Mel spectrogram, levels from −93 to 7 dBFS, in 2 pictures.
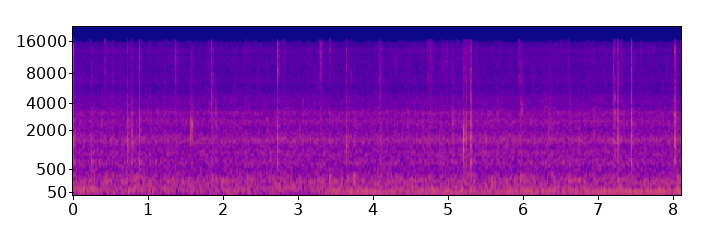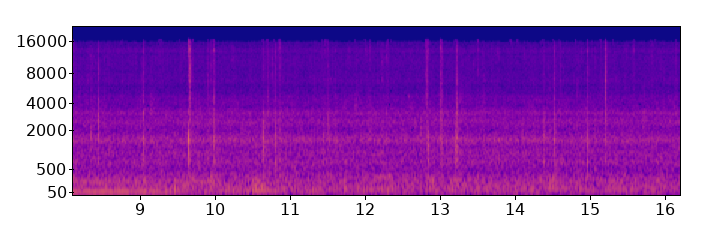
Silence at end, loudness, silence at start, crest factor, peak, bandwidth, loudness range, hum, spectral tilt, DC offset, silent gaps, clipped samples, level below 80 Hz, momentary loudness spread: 0 s; -42 LUFS; 0 s; 32 dB; -10 dBFS; 17 kHz; 3 LU; none; -3 dB/octave; under 0.1%; none; under 0.1%; -52 dBFS; 7 LU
